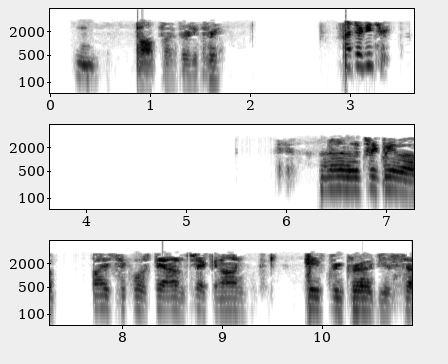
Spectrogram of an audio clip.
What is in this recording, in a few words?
Sheriff, scanner P25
